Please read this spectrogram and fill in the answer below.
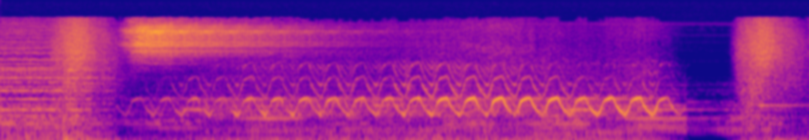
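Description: A fast wailing siren, rising and falling about four times a second, sounds over a steady held music bed as part of a news bumper. It is framed by a whoosh at the start and another at the end, and cuts off abruptly just before the second whoosh.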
